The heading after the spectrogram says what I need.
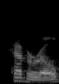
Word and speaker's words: Haverell: So you are going to gain, and Father Havari is number 2. So that is 2 influence with Father Havari, which unlocks first thing. Father Haverell, pardon me, I've been mispronouncing the name the whole time, agrees Jula will provide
